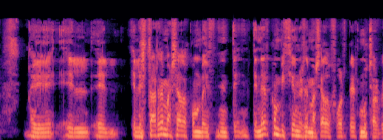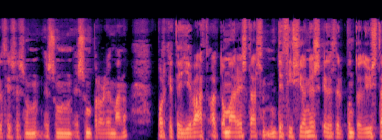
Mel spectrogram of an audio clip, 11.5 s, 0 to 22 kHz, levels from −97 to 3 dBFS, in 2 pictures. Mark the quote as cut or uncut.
cut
